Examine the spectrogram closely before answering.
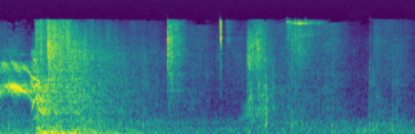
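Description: Footsteps tread on a stone floor.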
